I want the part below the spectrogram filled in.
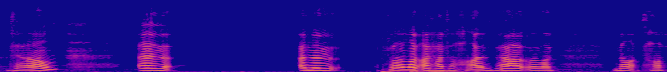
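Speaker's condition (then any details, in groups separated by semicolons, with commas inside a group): Tongue cancer surgery; most of tongue removed, radiation to half of neck; nine years since diagnosis, remission, neck tightness, jaw locking; altered speech, cannot raise voice, worse when tired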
